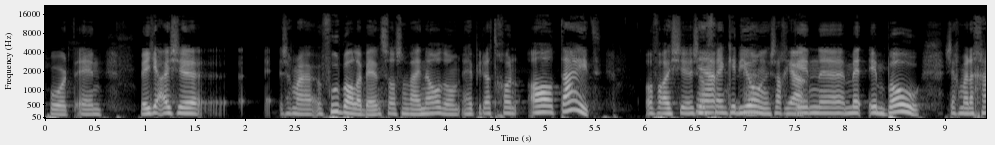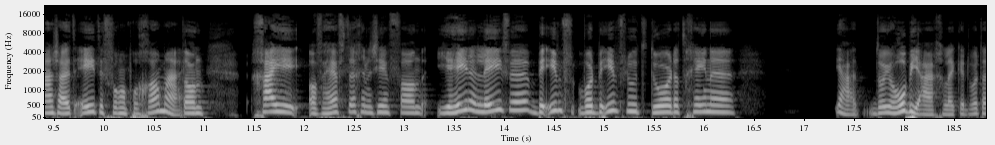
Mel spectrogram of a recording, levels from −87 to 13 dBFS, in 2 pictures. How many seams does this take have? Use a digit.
1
